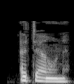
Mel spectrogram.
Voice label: "Atone", English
